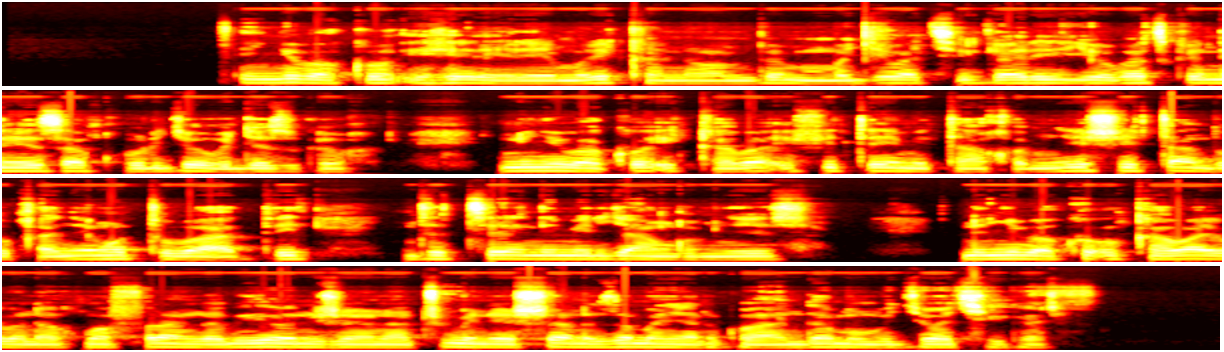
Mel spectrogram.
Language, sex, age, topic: Kinyarwanda, male, 18-24, finance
